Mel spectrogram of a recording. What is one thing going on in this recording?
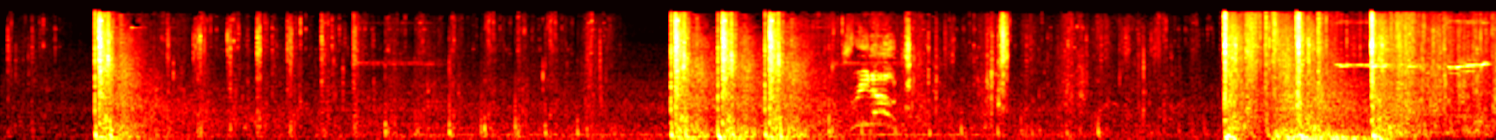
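A rifle fires loud, sharp shots that echo.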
